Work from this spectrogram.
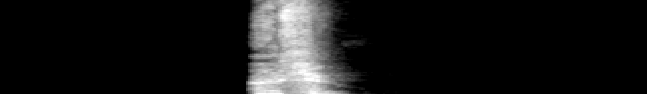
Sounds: Sneeze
